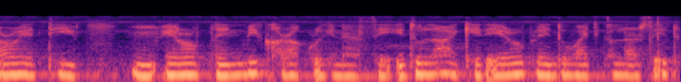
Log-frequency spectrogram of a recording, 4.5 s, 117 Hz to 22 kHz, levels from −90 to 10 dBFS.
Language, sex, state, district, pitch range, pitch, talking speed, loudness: Nagamese, female, Nagaland, Dimapur, 180-195 Hz, 190 Hz, 225 wpm, -15 LUFS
